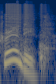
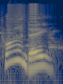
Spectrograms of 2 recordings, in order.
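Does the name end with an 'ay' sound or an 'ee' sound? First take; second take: ee; ay. First: The name ends with an 'ee' sound. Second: The name ends with an 'ay' sound. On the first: The speaker calls it right. "it's Grandy. Grand with a Y" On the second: The speaker calls it wrong. "It's not Grande"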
